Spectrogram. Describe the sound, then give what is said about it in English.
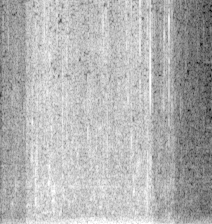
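Water churning by a stone jetty, a loud, rough wash of waves and wind that builds slightly in force, then drops away quickly to near quiet. “The water seems to get a little angrier, then calm down again.”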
